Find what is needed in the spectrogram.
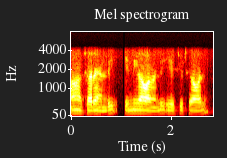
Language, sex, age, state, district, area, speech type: Telugu, male, 18-30, Andhra Pradesh, Anantapur, urban, conversation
